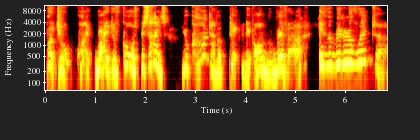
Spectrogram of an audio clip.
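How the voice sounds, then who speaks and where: A woman's voice: fairly high pitch, big pitch swings, a little slow, breathy edge, full character voice. A woman playing an impulsive, scheming male toad in an audio play, with a theatrical, wheedling manner. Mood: sly, wheedling. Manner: theatrical, wheedling, hesitant stammers. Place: living room, recorded over video call.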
